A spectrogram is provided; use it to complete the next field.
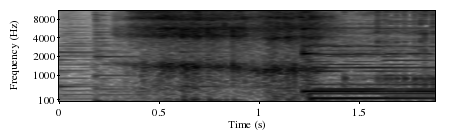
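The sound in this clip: A single snore from a person who has fallen asleep: a rough, breathy inhale that turns into a louder, buzzing tonal rattle held to the end.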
